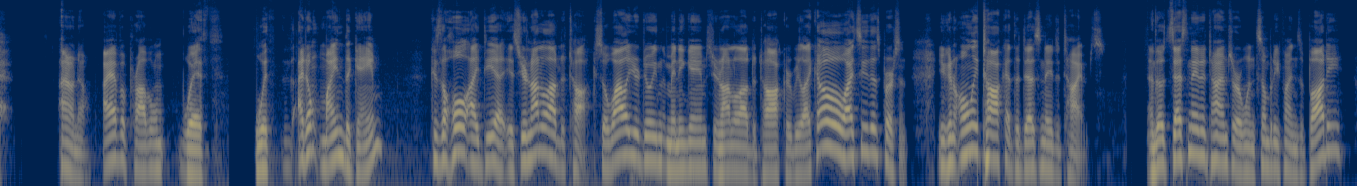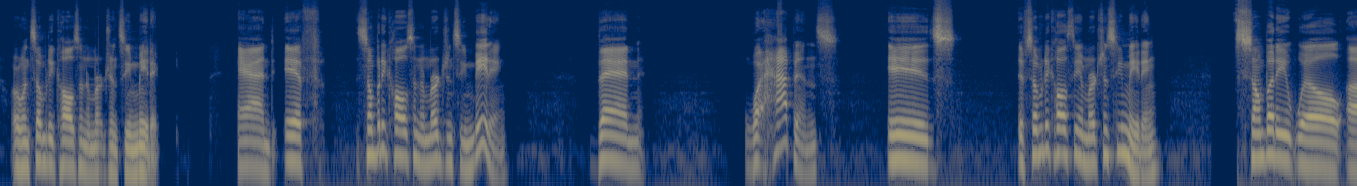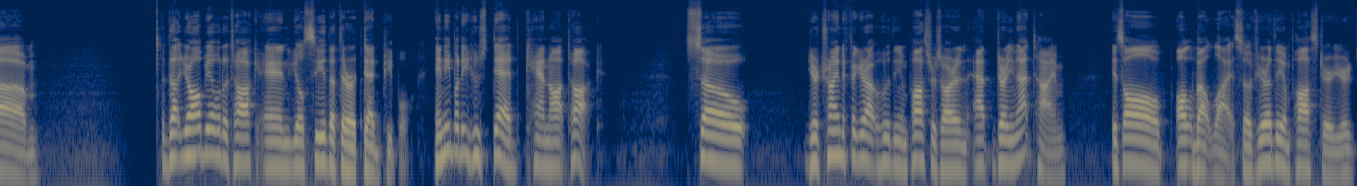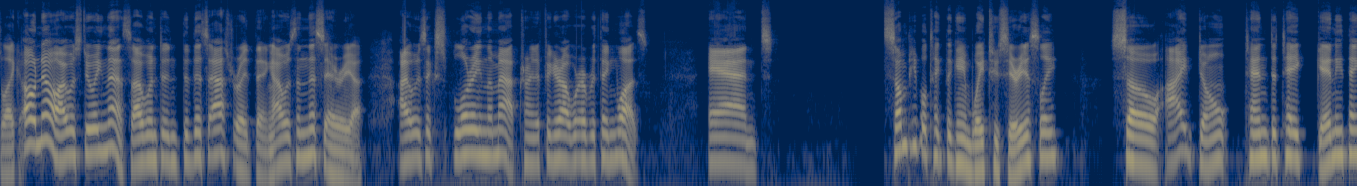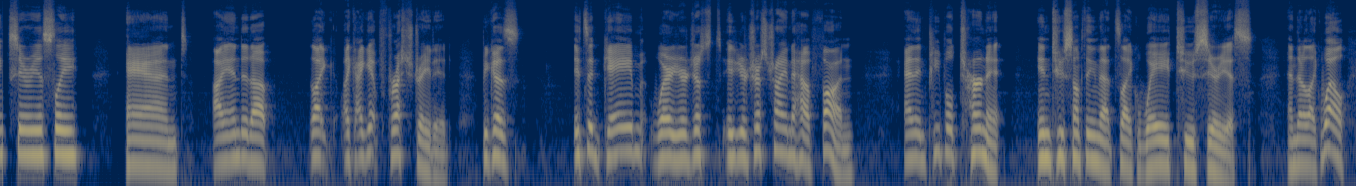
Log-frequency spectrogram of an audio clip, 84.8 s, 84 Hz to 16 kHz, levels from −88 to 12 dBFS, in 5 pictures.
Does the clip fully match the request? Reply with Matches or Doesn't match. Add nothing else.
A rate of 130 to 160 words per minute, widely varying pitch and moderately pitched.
Matches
